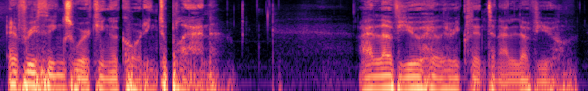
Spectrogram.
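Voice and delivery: sinister breathy whisper; villain whisper. Pretend. Villain whispering his scheme to himself.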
